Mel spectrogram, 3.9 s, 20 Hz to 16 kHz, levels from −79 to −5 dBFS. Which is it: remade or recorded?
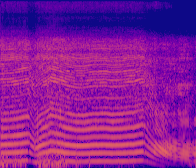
recorded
